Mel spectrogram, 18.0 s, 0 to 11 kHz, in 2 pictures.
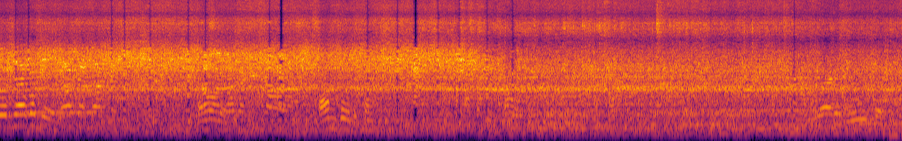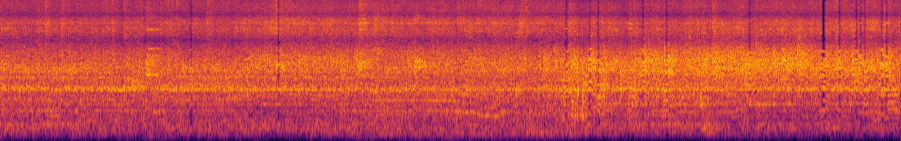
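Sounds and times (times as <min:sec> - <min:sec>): grinding machine running: 0:00.0 - 0:18.0.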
